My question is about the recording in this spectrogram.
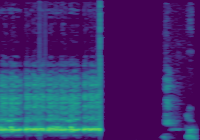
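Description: Audio feedback howl on a video-conference line: a loud, warbling tone held at one pitch that cuts off suddenly about a second in. The host puts the cause down to a participant having the meeting open on two devices close to each other.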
